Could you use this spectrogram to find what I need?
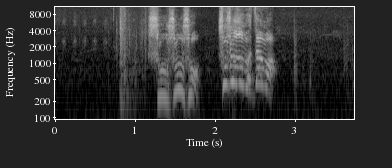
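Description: An older man shouts angrily close by.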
